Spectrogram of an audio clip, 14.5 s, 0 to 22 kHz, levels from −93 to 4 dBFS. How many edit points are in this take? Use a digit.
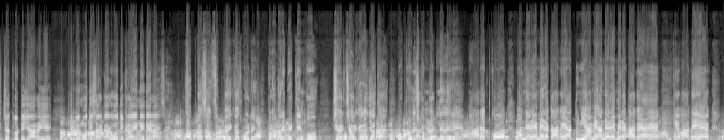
3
